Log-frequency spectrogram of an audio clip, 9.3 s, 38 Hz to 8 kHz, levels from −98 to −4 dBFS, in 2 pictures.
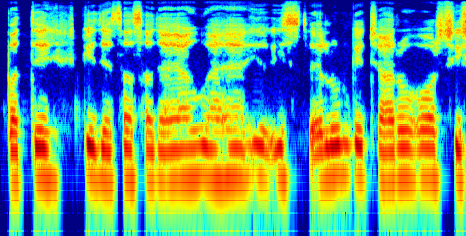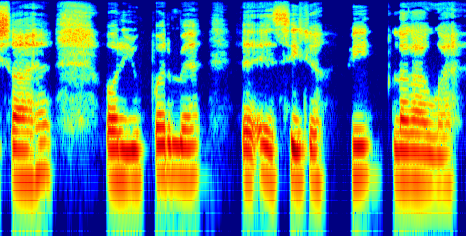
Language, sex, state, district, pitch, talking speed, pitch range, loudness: Hindi, male, Bihar, Supaul, 140 Hz, 150 wpm, 135-145 Hz, -18 LUFS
